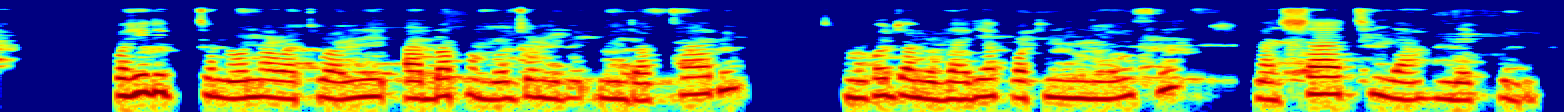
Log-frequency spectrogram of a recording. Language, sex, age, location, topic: Swahili, female, 25-35, Nakuru, health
